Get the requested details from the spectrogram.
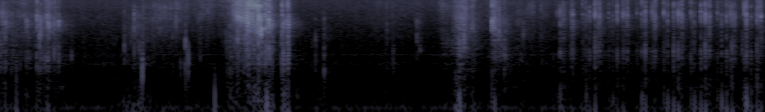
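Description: A small, closed, dark red leather bifold wallet, hollow with bills and receipts inside, is squeezed and scratched with fingertips and fingernails. It makes a crinkly, sticky leather sound of tearing-like rustles and quick bright clicks over a low rumble. A louder, brighter burst of crinkling comes around the middle.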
